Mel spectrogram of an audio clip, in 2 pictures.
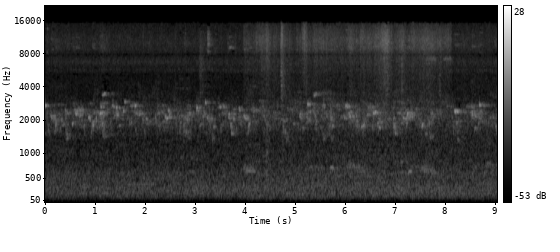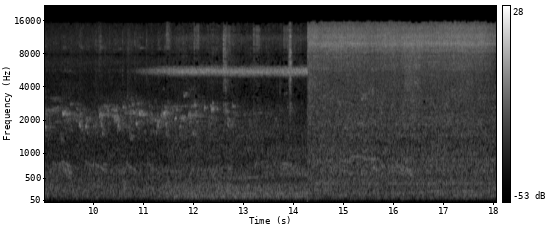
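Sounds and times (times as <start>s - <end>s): birds chirping: 0.0s - 18.0s
insect high trill: 11.1s - 15.9s
steady hiss: 14.2s - 18.0s.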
